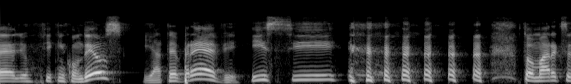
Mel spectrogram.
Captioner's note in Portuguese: risadas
